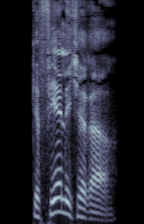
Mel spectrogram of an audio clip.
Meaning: inflection of gefährlich: 1. strong/mixed nominative masculine singular comparative degree 2. strong genitive/dative feminine singular comparative degree 3. strong genitive plural comparative degree
- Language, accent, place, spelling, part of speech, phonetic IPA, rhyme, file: German, Germany, Berlin, gefährlicherer, adjective, [ɡəˈfɛːɐ̯lɪçəʁɐ], -ɛːɐ̯lɪçəʁɐ, De-gefährlicherer.ogg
